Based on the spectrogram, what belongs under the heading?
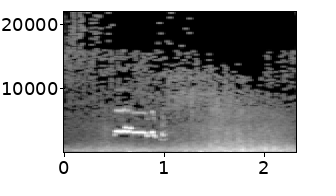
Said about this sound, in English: Sea, cold, noisy, loud crashes, bangs where the water hits the rock, the loud cries of the birds.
